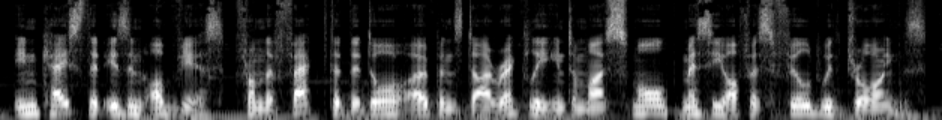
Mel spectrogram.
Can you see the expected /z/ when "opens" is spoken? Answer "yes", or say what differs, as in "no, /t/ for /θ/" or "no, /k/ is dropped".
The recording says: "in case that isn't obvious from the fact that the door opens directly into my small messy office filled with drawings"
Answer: yes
